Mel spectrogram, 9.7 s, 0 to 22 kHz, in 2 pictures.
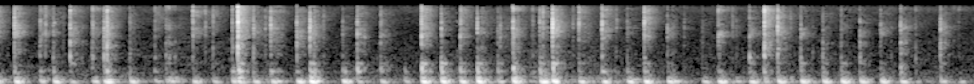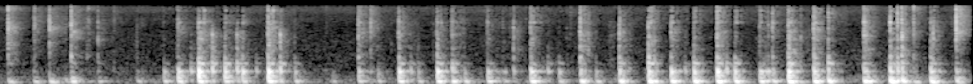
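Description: Fingertips and nails rapidly tap and scratch the bamboo rib stack of a closed bamboo folding fan held on a table. The result is a dense run of dry, low, clicky taps with almost no ring, like fast typing. After about six seconds the taps grow louder and take on a hollow woody tone around 600 Hz.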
